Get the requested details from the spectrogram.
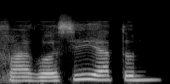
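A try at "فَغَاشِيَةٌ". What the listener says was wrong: Pagosiyatun, tun dari mana tun?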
